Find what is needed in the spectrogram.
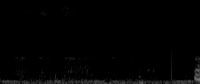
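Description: Faint chalk writing on a blackboard over a low steady room hum, with a couple of light taps near the end.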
